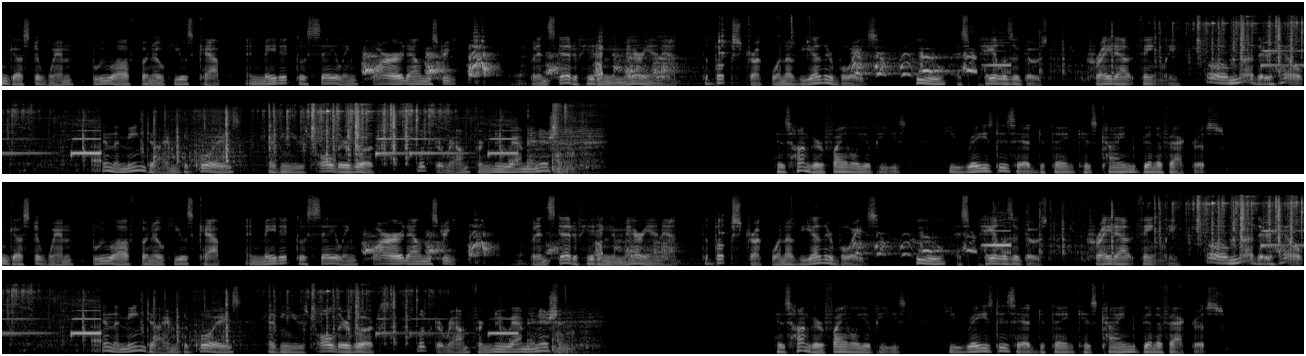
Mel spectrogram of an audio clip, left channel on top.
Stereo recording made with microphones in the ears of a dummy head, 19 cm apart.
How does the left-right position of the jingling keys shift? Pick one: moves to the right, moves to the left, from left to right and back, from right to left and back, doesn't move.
moves to the left.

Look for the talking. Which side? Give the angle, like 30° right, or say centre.
20° right.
